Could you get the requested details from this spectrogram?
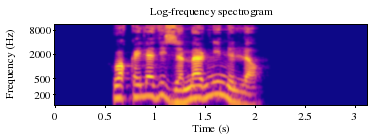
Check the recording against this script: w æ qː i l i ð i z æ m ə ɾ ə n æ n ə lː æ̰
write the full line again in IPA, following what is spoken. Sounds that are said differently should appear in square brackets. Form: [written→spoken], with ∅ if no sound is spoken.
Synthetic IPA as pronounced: w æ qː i l [i→æ] ð i z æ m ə ɾ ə n [æ→i] n ə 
